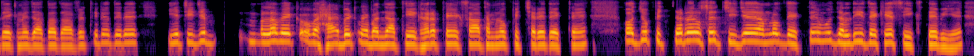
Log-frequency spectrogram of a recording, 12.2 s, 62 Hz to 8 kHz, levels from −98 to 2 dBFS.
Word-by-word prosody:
देखने 160 0 -1
जाता 160 0 +1
था 155 -1 -1
फिर 165 +4 -6
धीरे-धीरे 200 +1 -3 0.4
ये 205 +1 0
चीज़ें 210 +2 -2 0.6
मतलब 215 +2 +3
एक 220 -1 +4
व 205 - +1
हैबिट 185 +4 +2
में 195 -3 +1
बन 175 -1 +2
जाती 175 -1 0
है 175 - +1
घर 165 +4 +1
पे 185 0 +1
एक 175 - -5
साथ 175 -2 0
हम 165 -1 -2
लोग 175 -2 0
पिक्चरें 170 +1 +1
देखते 160 0 0
हैं 170 +2 -4 0.5
और 235 - +5
जो 260 - +3
पिक्चर 225 +3 +1
है 245 - +8
उसे 245 +2 +2
चीज़ें 225 +3 +2
हम 210 -1 0
लोग 220 -3 +1
देखते 195 +5 -1
हैं 245 - 0
वो 240 0 -2
जल्दी 205 +4 +1
देखे 205 +1 +1
सीखते 175 0 -1
भी 140 -2 -4
हैं। 150 +4 -4
185 Hz, 195 wpm, -22 LUFS, 165-215 Hz, 0.6 s, है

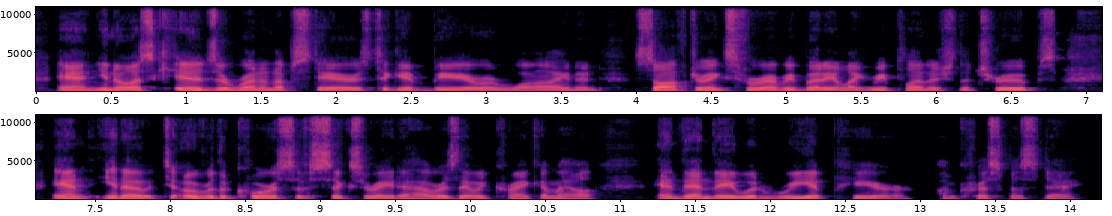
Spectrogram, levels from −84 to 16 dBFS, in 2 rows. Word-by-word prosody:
and, 105 0 +2
you 115 - +3
know, 105 0 +3
us 115 0 +2
kids 120 -3 +3
are 110 -2 +4
running 110 +2 0
upstairs 110 -1 0
to - - -2
get 100 -2 -1
beer 105 +1 +2
or 95 -3 -1
wine, 100 +2 -3
and 95 -1 -6 0.2
soft 125 +1 +2
drinks 120 -3 +1
for 115 -2 +1
everybody, 105 -1 +2
like, 95 -2 -2
replenish 100 -1 -2
the 105 - -5
troops, 130 +7 0 0.4
and, 130 -1 +3
you 165 0 +2
know, 135 -2 +4
to 130 - -4
over 120 +3 +3
the 130 - 0
course 125 0 0
of 115 -5 -4
6 120 -4 -1
or 125 - +1
8 115 0 +1
hours, 120 -3 -1
they 110 -3 +1
would 100 -2 -3
crank 100 -3 -5
'em 140 -2 -3
out, 95 -3 -6 0.4
and 105 -2 0
then 110 0 +3
they 105 0 +4
would 100 -1 +2
reappear 100 -2 -1 0.2
on - - -10
Christmas 85 -3 -7
Day. 85 -5 -8
110 Hz, 200 wpm, -24 LUFS, 100-120 Hz, 0.4 s, are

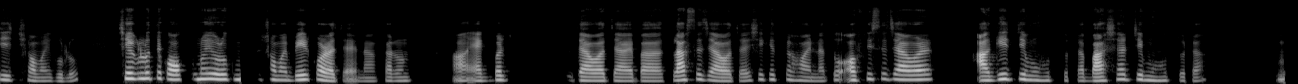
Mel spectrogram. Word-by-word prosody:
যে 215 - -2 0.2
সময়গুলো, 160 -2 -9 0.5
সেগুলোতে 270 0 +4
কখনোই 240 +3 +3
ওরকম 235 -1 +2 0.3
সময় 205 -3 -3
বের 220 +1 +5
করা 185 -6 +6
যায় - - -8
না। 155 - -11
কারণ, 170 0 -8 0.5
আ - - -6 0.2
একবার 175 +5 -3 0.8
যাওয়া 175 -1 +4
যায় 165 -1 0
বা 165 - 0 0.2
ক্লাসে 205 +4 +3
যাওয়া 165 -3 +2
যায় 165 +1 -8
সেক্ষেত্রে 225 -1 -9
হয় 175 -2 -6
না। 160 - -10
তো 210 - -10 0.2
অফিসে 245 +4 -8
যাওয়ার 220 0 +5 0.6
আগের 230 +6 +2
যে 240 - +2
মুহূর্তটা 180 -2 -10
বাসার 180 +8 +2
যে 230 - -2
মুহূর্তটা, 175 -2 -10 0.8
উম - - -9
195 Hz, 150 wpm, -23 LUFS, 170-230 Hz, 0.8 s, করা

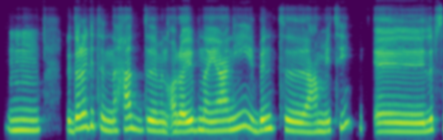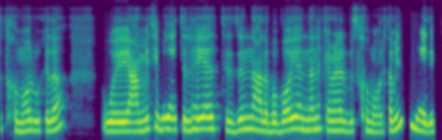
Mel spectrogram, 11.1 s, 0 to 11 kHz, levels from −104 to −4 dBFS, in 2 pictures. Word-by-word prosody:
إمم، 240 0 -2 0.3
لدرجة 300 +8 +2
إن 235 -4 -1
حد 255 0 -2
من 220 -2 +2
قرايبنا 225 +4 +2
يعني، 250 +7 -1
بنت 260 +4 0 0.2
عمّتي 225 - -4 0.3
آآ، 205 0 0
لبسِت 250 +4 -4
خمار 230 +1 -3
وكده، 240 - -1 0.4
وعمّتي 220 +5 +3
بدأت 265 -1 +2
اللي 245 0 +2
هي 270 +1 +5
تزِنّ 255 0 -1
على 235 -4 +1
بابايا 230 +6 +3
إن 250 -2 -1
أنا 260 +2 0
كمان 235 -4 -1
ألبِس 225 -1 -4
خمار، 215 -7 -4
طَب 235 +4 0
أنتِ 420 - +3
مالِك؟ 220 - +1
240 Hz, 150 wpm, -17 LUFS, 220-265 Hz, 0.4 s, هي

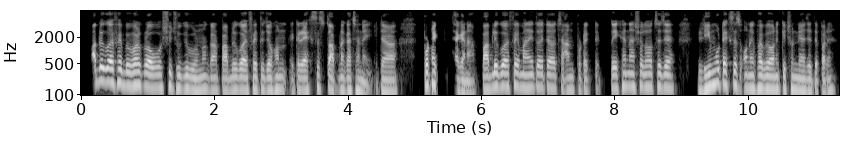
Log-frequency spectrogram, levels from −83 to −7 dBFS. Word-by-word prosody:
Public 205 +1 +3
wifi 190 -1 +5
ব্যবহার 165 +1 +4
করা 155 -2 +5
অবশ্যই 145 +2 -2
ঝুঁকিপূর্ণ। 125 -3 0
কারণ 125 -1 -1
পাবলিক 120 +1 0
ওয়াইফাইতে 125 +1 +1
যখন 125 +2 0 0.2
এটার 120 +2 -1
অ্যাকসেস 120 +4 -2
তো - - +5
আপনার 125 +2 -3
কাছে 120 0 -1
নাই। 90 - -4
এটা 115 - -2 0.6
প্রটেক্ট 165 +1 +2 0.2
থাকে 110 -3 +2
না। - - -2 0.2
পাবলিক 135 +4 +4
ওয়াইফাই 155 +1 +2
মানেই 145 0 +1
তো 150 - +2
এটা 145 - 0
হচ্ছে 135 - -5
unprotected। 120 -1 -7
তো - - -25
এখানে 155 +3 -3
আসলে 150 +1 -2
হচ্ছে 150 +1 -2
যে, - - +4 0.5
রিমোট 165 +7 +3
access 165 -2 -2
অনেকভাবে 140 -1 +1
অনেক 130 -1 -1
কিছুর 130 0 -1
নেওয়া 115 -1 +1
যেতে 105 -3 -3
পারে। 105 +3 -1
135 Hz, 210 wpm, -24 LUFS, 120-155 Hz, 0.6 s, ওয়াইফাই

